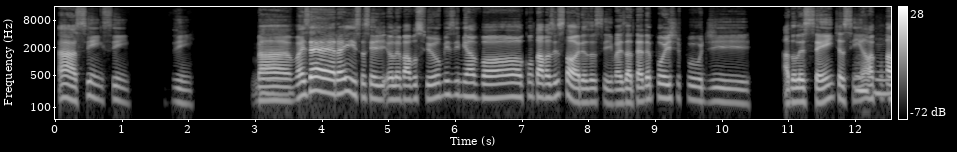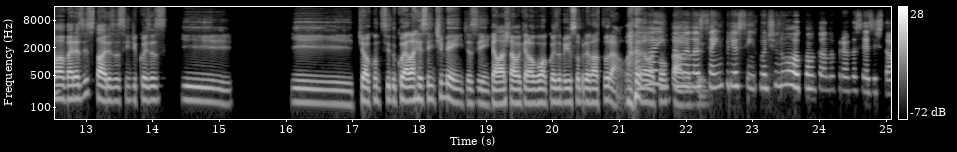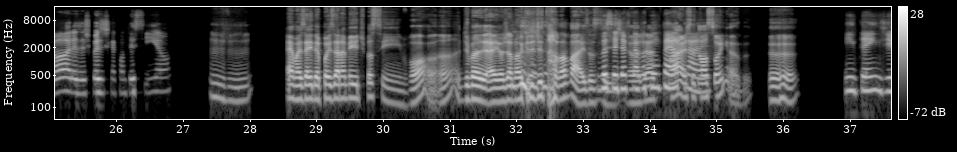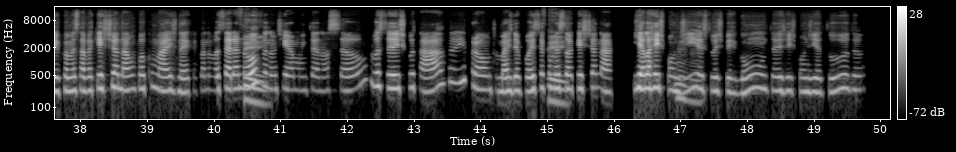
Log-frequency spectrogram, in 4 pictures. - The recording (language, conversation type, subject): Portuguese, podcast, Você se lembra de alguma história ou mito que ouvia quando criança?
- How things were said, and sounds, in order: unintelligible speech; laugh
